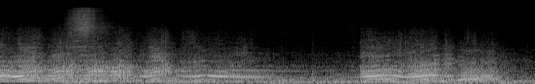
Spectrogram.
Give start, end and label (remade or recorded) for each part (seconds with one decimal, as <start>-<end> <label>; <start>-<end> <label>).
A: 0.0-5.4 remade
